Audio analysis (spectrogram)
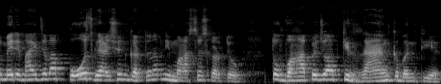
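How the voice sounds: A man speaks at a fairly quick pace with ordinary pitch variation and a slightly mellow tone.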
